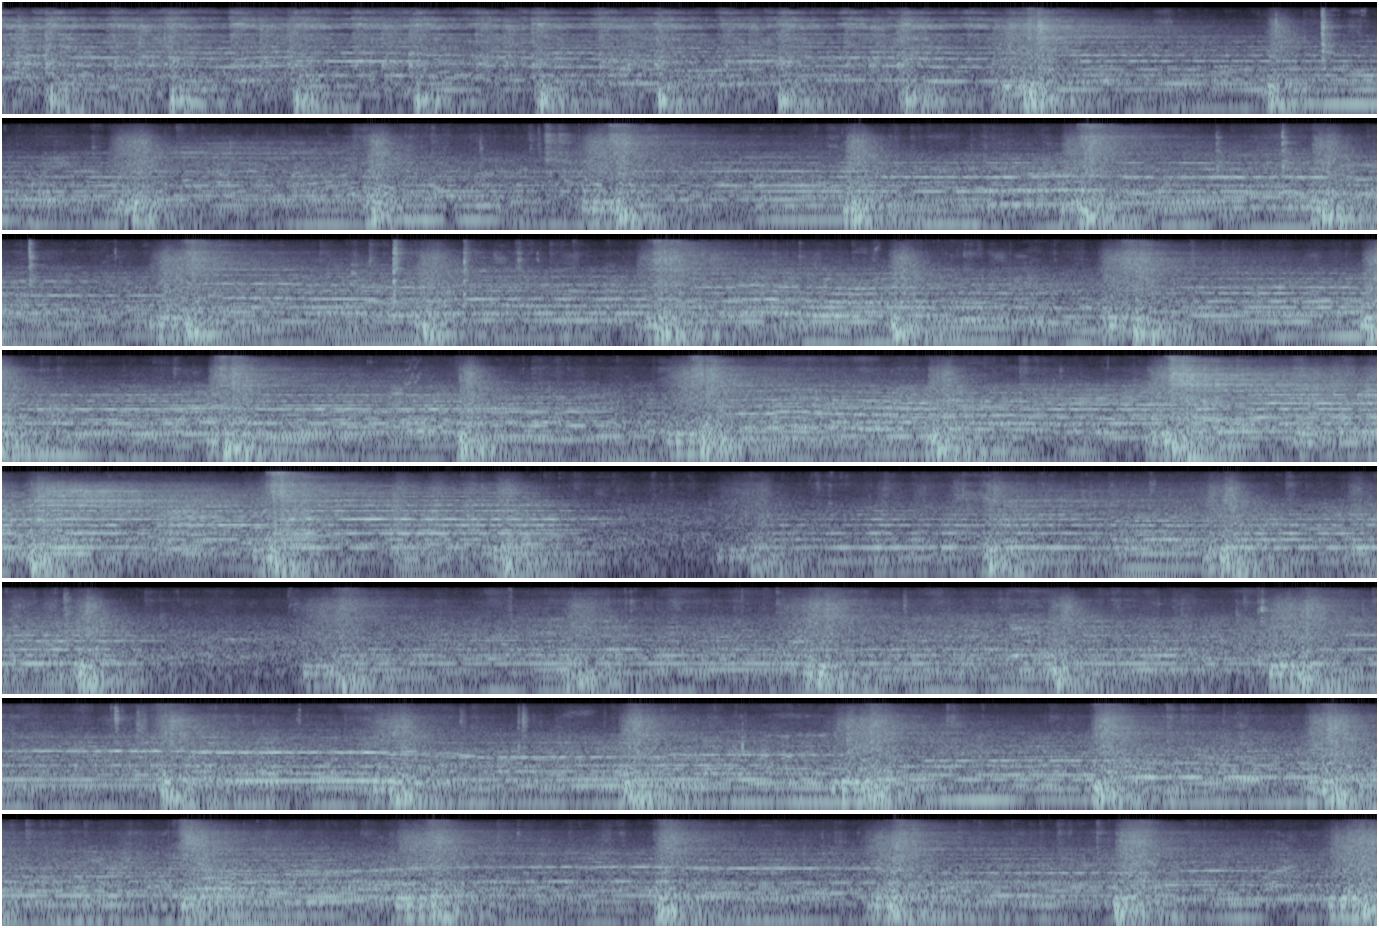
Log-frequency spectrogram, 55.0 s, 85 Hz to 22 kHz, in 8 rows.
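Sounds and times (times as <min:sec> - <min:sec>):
brass chords: 0:00.0 - 0:55.0
steady drum beat: 0:00.0 - 0:55.0.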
